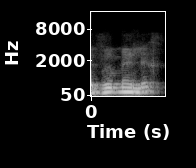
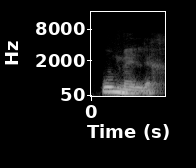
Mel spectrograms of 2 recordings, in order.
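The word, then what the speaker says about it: וּמֶלֶךְ: En vez de v melech, u melech. Es decir, la v con sheva se convirtió en shurek, u melech, ¿verdad? Sigue conservando valor consonántico, ¿verdad? Pero se le considera una sílaba aparte. U melech. U melech. Ben más b quiere decir hijo, ¿verdad? Ben es hijo. Y si yo digo y un hijo, v ben, ven que está complicada la pronunciación, v ben, entonces esta consonante se convierte en shurek, u ben, y aquí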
